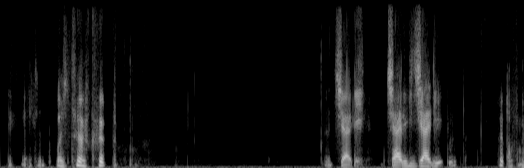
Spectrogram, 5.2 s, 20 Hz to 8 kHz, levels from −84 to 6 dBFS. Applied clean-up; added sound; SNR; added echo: neural diffusion model UNIVERSE++.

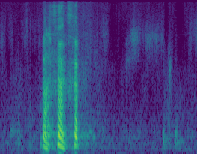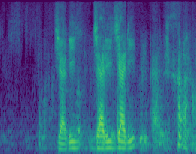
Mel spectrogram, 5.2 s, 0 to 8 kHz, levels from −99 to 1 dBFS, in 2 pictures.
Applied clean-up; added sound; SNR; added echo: neural separator model SepFormer DNS4.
